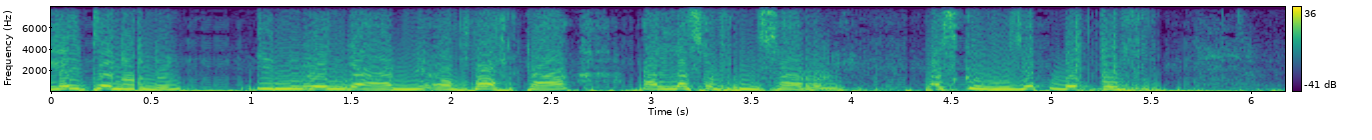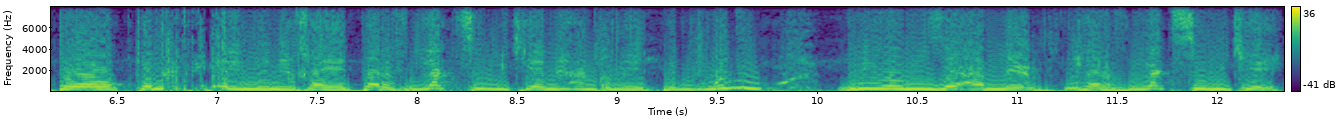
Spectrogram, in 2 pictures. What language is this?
Serer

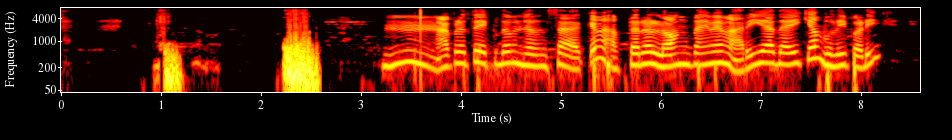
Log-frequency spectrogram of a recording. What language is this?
Gujarati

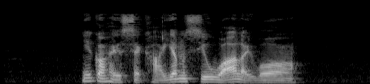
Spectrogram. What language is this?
Cantonese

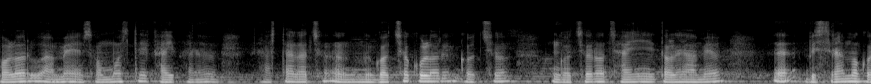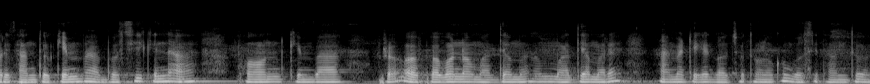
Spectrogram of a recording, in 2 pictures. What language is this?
Odia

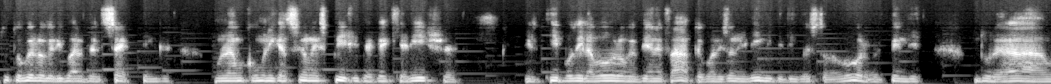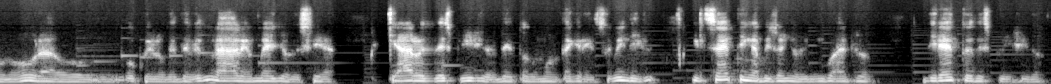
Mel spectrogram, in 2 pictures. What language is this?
Italian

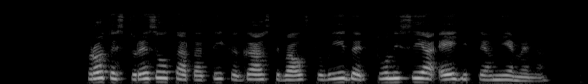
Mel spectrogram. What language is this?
Latvian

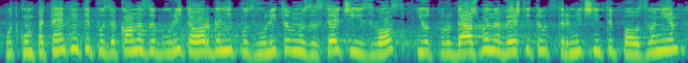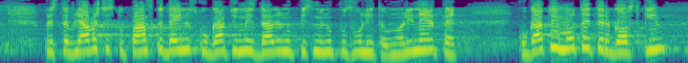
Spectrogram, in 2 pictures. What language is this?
Bulgarian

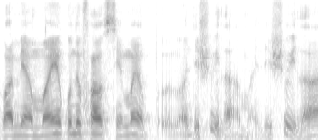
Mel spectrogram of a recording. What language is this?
Portuguese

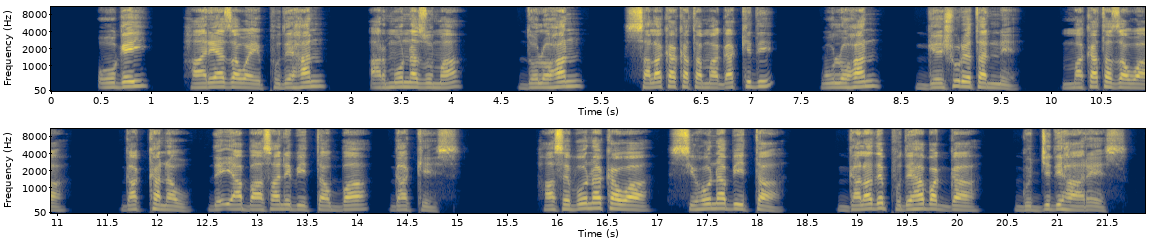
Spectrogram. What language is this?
Gofa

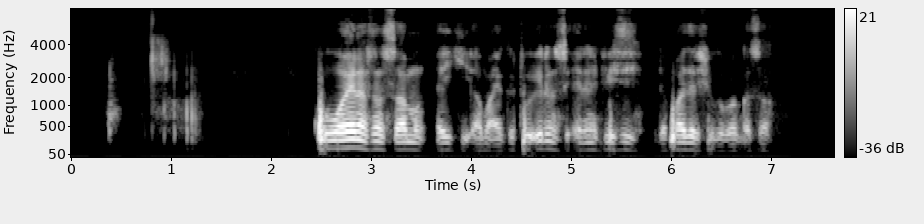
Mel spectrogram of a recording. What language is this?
Hausa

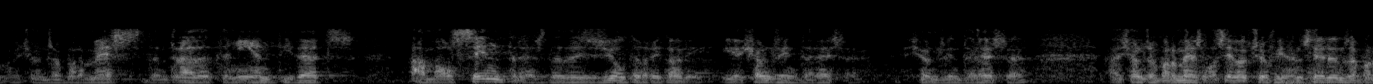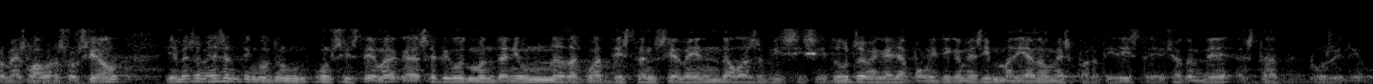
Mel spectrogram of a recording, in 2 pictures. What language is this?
Catalan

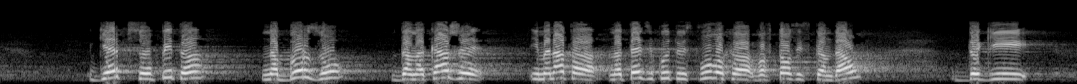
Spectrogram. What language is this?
Bulgarian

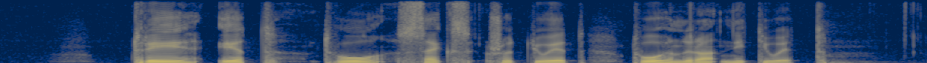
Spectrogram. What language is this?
Swedish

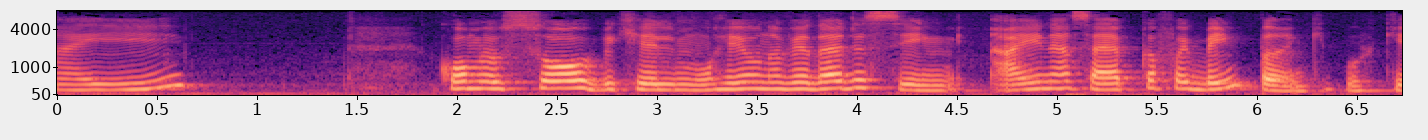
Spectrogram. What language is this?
Portuguese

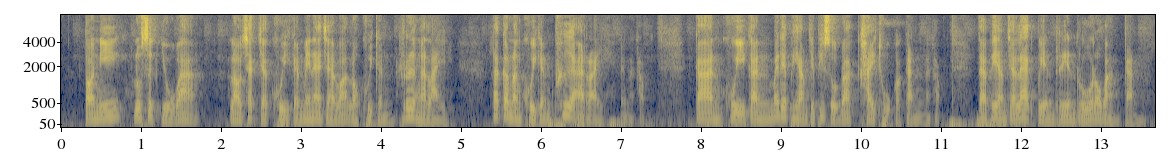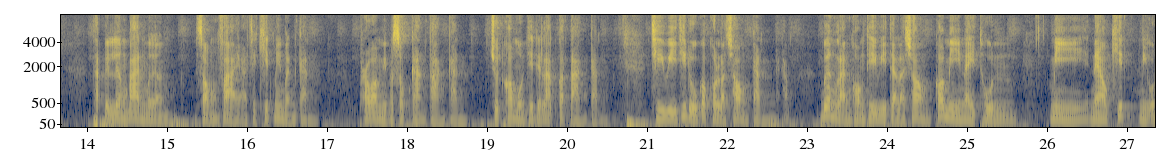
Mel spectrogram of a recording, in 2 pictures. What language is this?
Thai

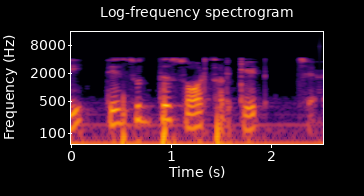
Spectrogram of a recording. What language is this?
Gujarati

